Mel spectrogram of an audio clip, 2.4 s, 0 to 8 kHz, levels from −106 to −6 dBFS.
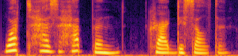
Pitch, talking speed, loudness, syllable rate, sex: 225 Hz, 150 wpm, -18 LUFS, 4.4 syllables/s, female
